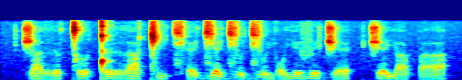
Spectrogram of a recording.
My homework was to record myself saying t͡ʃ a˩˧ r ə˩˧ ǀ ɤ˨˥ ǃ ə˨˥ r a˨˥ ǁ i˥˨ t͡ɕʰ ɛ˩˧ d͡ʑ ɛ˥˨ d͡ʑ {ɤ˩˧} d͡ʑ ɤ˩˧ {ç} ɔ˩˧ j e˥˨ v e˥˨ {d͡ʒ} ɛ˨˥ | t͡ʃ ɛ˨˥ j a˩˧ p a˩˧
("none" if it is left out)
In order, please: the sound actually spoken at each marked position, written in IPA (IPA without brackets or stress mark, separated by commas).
ɤ˩˧, j, d͡ʒ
